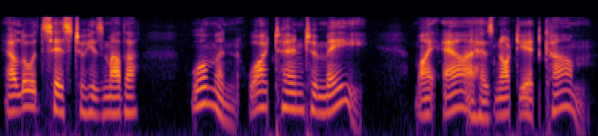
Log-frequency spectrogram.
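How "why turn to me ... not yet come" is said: ordinary talk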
